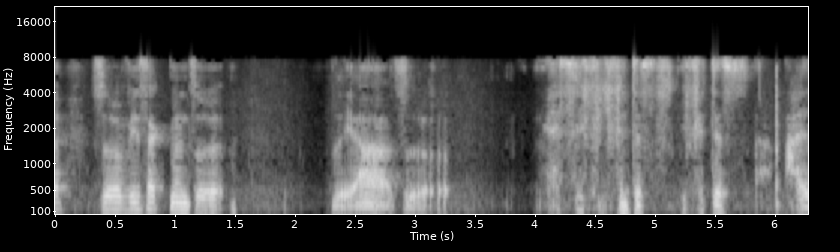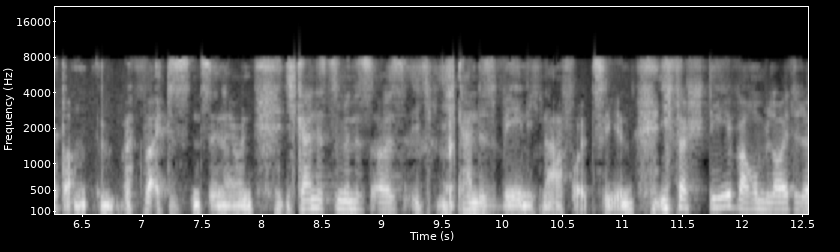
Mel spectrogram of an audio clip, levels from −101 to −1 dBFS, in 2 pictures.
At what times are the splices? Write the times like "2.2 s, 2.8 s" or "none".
none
